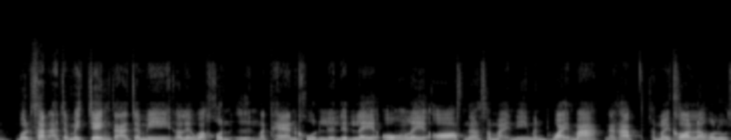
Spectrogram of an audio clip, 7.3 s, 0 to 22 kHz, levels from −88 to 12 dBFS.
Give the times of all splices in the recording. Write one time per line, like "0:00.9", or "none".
0:05.5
